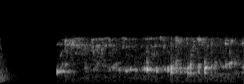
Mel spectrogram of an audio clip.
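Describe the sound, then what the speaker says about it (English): Water is poured in a steady, close stream that starts abruptly after a moment of silence and runs on with a bright splashing trickle, alone without talk. "Somebody's pouring water."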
